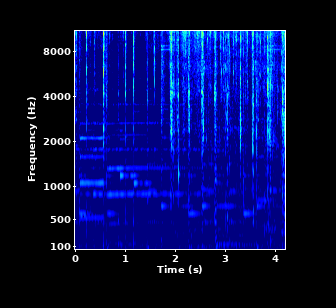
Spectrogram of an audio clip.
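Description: Soft background music with a light stepping melody, over quick light clicks of a wire whisk against a glass Pyrex dish as eggs and sugar are beaten.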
